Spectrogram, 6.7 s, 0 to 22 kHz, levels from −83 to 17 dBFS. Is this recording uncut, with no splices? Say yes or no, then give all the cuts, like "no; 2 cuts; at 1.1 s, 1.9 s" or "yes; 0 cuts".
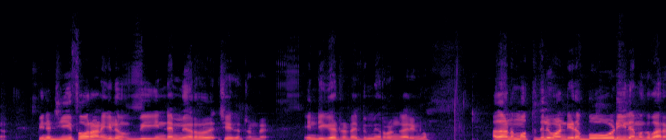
yes; 0 cuts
